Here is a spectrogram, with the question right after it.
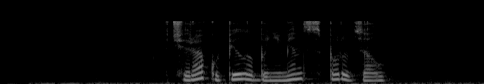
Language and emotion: Russian, neutral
